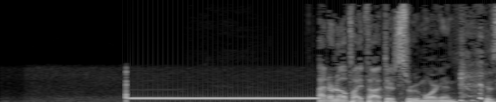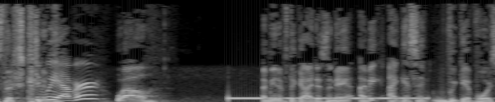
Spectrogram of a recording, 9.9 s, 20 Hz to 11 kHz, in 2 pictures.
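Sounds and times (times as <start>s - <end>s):
steady continuous telephone tone: 1.3s - 3.2s, 7.2s - 9.2s
speech: 3.2s - 6.7s, 7.6s - 9.8s.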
